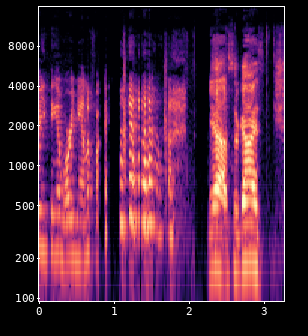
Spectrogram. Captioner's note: laughs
